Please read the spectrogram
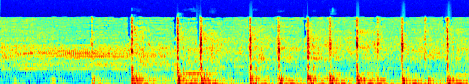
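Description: A quick run of dull thumps and knocks, several a second, starting about half a second in.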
